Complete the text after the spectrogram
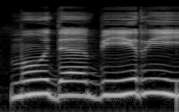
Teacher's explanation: Mud qalqalah surah, lantunannya kecil. · Matikan dengan huruf nun, hujung lidah menyentuh gusi atas.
